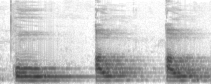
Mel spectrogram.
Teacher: ओ और औ कंठोष्ठ से बोले जाते हैं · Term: कंठोष्ठम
